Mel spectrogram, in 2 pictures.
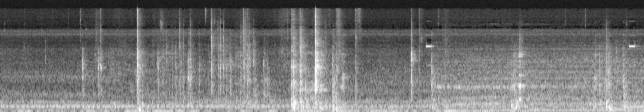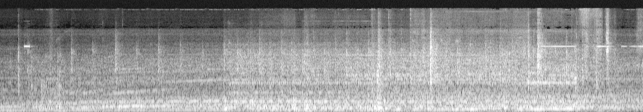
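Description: Office multifunction copier making a copy. Scattered clicks and knocks come first, then about nine seconds in its motors start with a steady hum and rising whirs. The running sound grows louder over the last several seconds as the copy is printed and fed out.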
